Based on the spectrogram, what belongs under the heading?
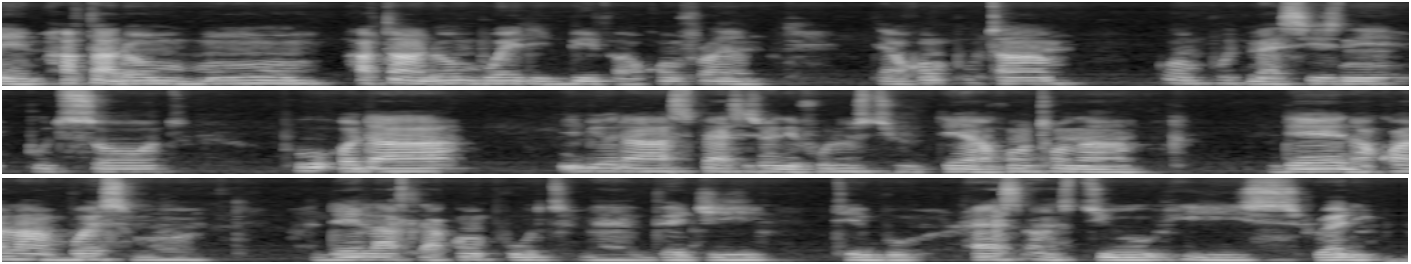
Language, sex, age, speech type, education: Nigerian Pidgin, male, 30-45, spontaneous, tertiary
